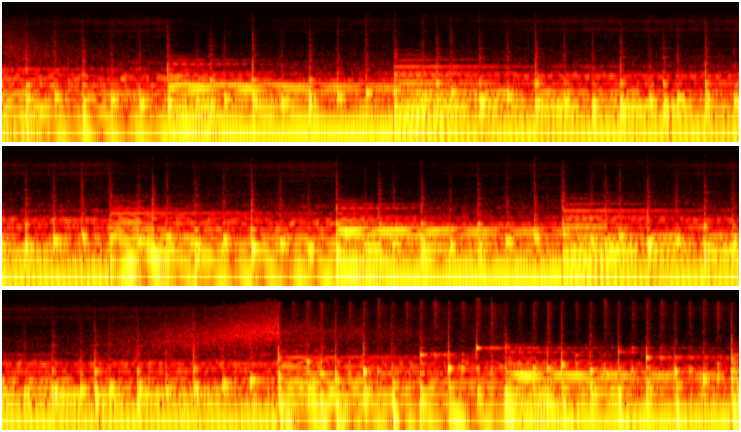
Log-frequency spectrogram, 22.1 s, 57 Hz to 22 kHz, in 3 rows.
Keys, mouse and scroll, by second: 8.4 scroll up 1, 11.7 click.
